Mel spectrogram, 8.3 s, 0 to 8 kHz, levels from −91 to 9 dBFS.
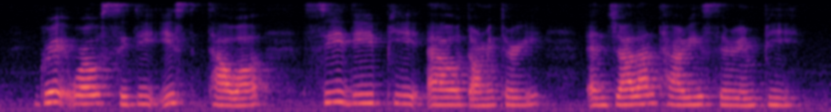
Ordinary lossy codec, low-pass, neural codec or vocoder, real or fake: none; 7.2 kHz; none; real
